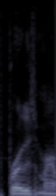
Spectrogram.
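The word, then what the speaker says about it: Brosmer: Now the And because Tyson Beant is in that Max, is it Max Bromer? Am I saying it wrong? Because I know he's a Minnesota guy. Yeah, it's Bromer.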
